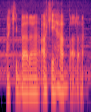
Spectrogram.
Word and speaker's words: Akihabara: Akihabara. I've always recognized the H, but I just never pronounced it.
